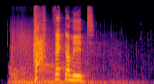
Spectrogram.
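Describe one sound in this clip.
A man speaks loudly and excitedly into a microphone.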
